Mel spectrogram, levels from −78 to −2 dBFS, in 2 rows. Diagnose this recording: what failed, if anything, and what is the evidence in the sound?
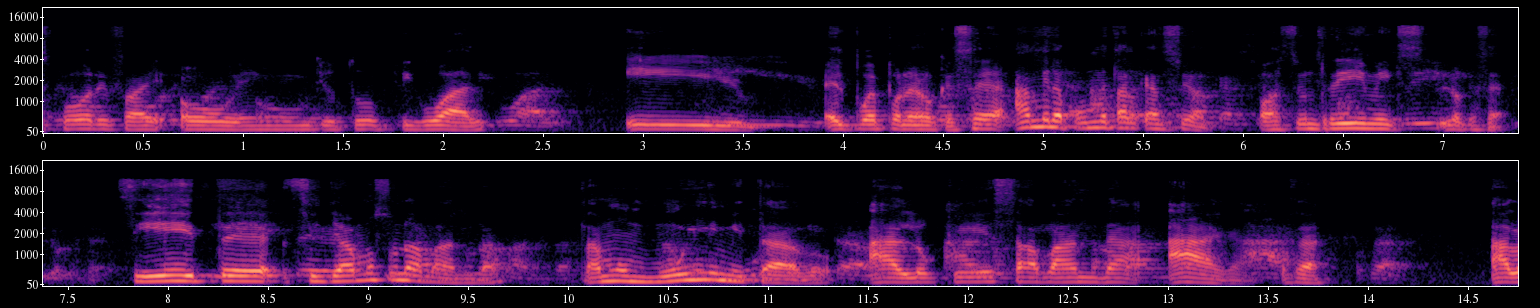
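Echo with no canceller, throughout: a quieter, thinner copy trails the speech by roughly 400 ms, about 13 dB down, as far-end loudspeaker leakage escapes call processing.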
